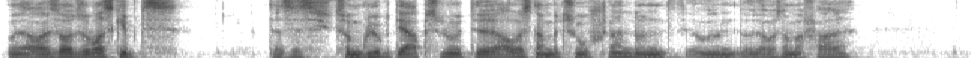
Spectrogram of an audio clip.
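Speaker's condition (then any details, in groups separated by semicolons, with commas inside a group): Parkinson's disease; speech therapy trains facial muscles against freezing face and speech against decline, going well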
